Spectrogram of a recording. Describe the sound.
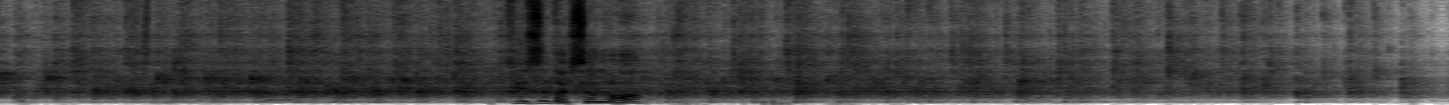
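Sustained audience applause fills the room, a dense wash of clapping that fades slowly toward the end, while someone briefly speaks over it near the middle.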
